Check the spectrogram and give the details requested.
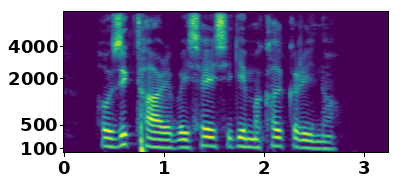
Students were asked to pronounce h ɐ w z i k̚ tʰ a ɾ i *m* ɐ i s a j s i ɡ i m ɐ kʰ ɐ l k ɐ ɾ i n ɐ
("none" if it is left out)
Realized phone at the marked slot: b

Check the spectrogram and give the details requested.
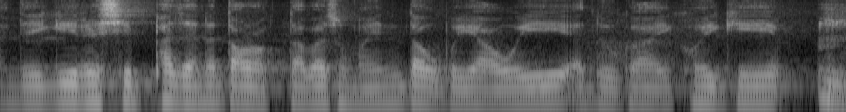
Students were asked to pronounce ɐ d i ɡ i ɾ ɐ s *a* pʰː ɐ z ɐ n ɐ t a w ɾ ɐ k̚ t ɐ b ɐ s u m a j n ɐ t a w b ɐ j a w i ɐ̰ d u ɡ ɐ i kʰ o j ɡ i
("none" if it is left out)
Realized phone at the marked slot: i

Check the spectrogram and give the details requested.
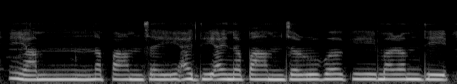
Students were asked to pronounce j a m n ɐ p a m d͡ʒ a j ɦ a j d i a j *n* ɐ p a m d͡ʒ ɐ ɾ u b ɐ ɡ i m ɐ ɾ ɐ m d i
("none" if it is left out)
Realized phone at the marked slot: n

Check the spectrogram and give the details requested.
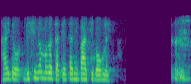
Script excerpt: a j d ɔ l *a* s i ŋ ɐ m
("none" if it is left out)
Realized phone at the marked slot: i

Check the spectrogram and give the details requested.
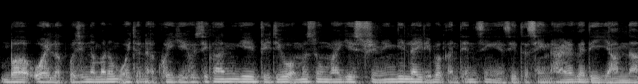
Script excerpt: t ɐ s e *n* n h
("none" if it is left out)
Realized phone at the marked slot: ŋ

